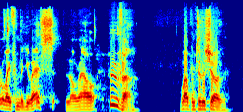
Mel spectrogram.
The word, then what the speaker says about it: Laurel Hoover: It's Laurel Hoover. Right. Okay. You got to roll your Rs.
